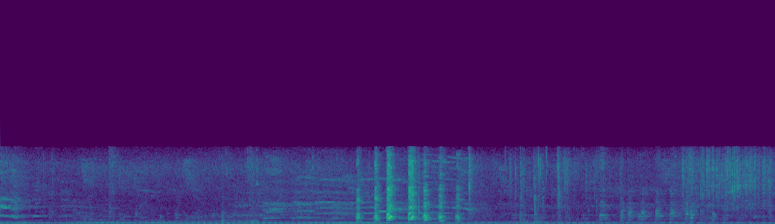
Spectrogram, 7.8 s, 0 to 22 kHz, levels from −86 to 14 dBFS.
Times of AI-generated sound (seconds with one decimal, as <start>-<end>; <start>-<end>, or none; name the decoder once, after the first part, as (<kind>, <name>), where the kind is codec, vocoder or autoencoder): none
